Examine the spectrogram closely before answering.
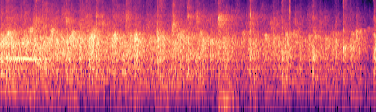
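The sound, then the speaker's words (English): Applause from an audience after an announcement that a couple has welcomed a newborn baby: dense, steady clapping that carries on evenly for the whole stretch, tapering only slightly toward the end. “Let's give them a hand.”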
